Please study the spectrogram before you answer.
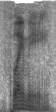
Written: Flamy

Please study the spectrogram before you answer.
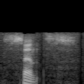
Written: Cense

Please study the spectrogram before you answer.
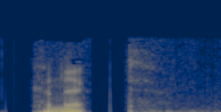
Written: Connector

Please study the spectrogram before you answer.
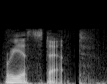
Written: Rheostat

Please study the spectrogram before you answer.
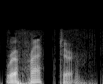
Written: Refractor

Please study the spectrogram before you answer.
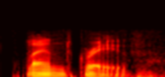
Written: Landgrave

